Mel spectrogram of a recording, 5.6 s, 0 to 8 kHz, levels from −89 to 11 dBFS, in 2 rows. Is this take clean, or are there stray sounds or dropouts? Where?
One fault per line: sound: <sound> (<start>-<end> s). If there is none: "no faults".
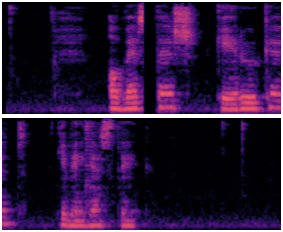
sound: dropout (1.4-1.5 s)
